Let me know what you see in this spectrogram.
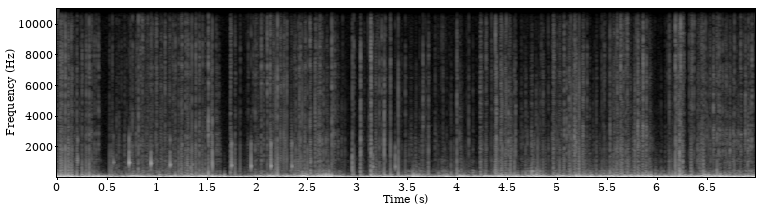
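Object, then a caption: Metal mesh microphone grille. Long acrylic nails on both hands scratch a hollow metal mesh microphone grille. This makes a dense, continuous rasping scrape heard as a loud, boomy low rumble with a steady hum near 113 Hz, and little high-end content.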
